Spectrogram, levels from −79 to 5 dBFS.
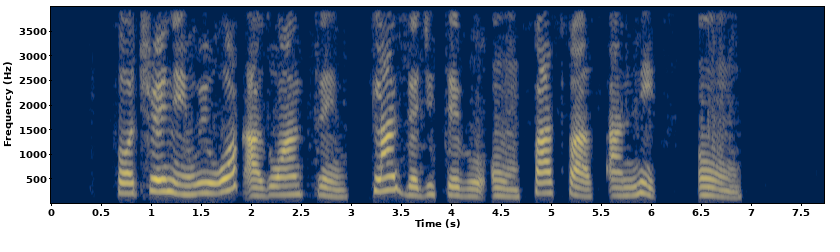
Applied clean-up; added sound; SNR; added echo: none; none; none; none.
